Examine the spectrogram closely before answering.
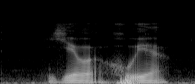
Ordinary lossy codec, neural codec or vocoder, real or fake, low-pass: none; none; real; 7.2 kHz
